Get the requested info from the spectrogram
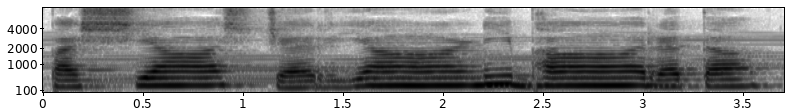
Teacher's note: పశ్యాశ్చర్యాణి తాళవ్యశాలతో, చివరిలో ణి హ్రస్వము. పశ్యాశ్చర్యాణి భారత చివరిలో త హ్రస్వము.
